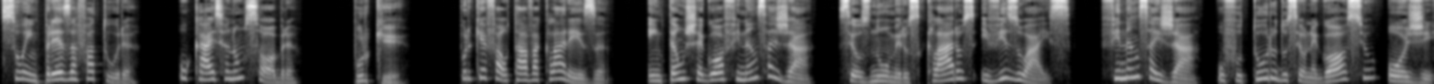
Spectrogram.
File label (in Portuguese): narração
